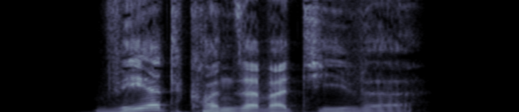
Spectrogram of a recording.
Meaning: inflection of wertkonservativ: 1. strong/mixed nominative/accusative feminine singular 2. strong nominative/accusative plural 3. weak nominative all-gender singular
- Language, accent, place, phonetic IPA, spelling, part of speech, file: German, Germany, Berlin, [ˈveːɐ̯tˌkɔnzɛʁvaˌtiːvə], wertkonservative, adjective, De-wertkonservative.ogg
